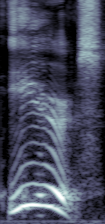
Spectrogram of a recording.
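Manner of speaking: a hint of an eager elderly woman insisting; old lady. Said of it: "she was eighty-eight years old".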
